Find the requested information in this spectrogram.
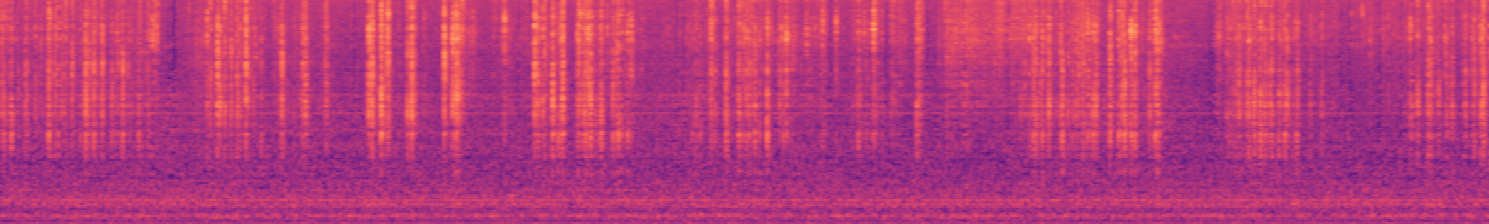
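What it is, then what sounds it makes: Sequin fabric bag. Long nails and fingertips scratch and brush across a flat fabric bag covered in blue plastic sequins. The result is a steady, dense crackle with bright flickering ticks over a constant low rumble.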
